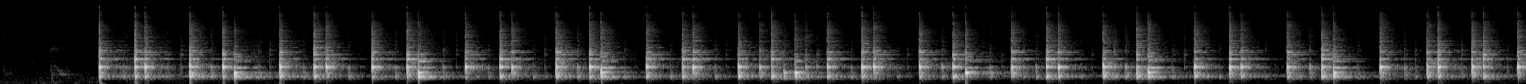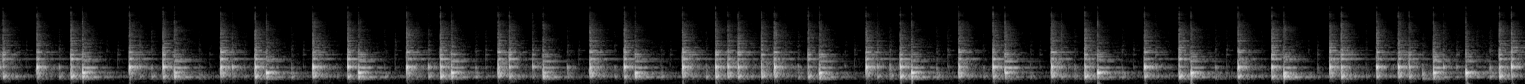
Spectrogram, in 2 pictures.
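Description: A pair of bongos played with bare hands in a steady, fast samba groove, a dense repeating pattern of sharp, ringing strokes. The groove outlines the surdo bass-drum beat of samba. It starts about a second in.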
